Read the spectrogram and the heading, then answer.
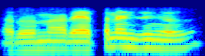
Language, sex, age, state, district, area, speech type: Tamil, male, 18-30, Tamil Nadu, Madurai, rural, conversation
